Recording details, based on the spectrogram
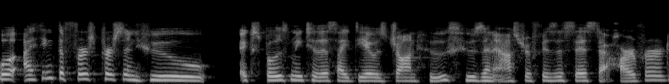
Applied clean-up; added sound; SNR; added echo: none; none; none; none.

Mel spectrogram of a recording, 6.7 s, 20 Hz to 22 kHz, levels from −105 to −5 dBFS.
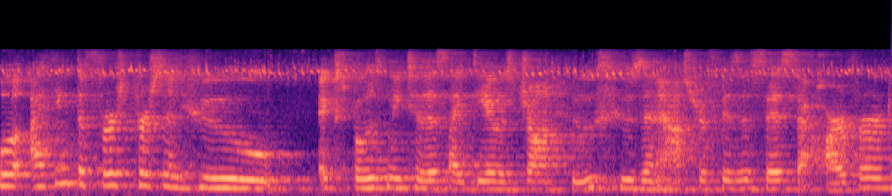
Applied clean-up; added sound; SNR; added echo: none; Cricket; 12 dB; reverberation time 1.2 s.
